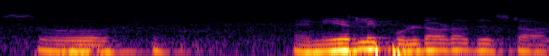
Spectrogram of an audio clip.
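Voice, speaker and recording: A man talks at medium pitch, keeping a moderate pace. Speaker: Vedanta student. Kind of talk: spiritual talk. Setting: ashram hall.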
